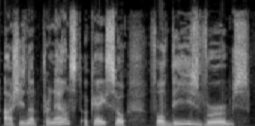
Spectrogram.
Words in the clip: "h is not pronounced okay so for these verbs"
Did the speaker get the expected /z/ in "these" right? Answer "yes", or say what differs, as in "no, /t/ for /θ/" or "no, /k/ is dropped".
yes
